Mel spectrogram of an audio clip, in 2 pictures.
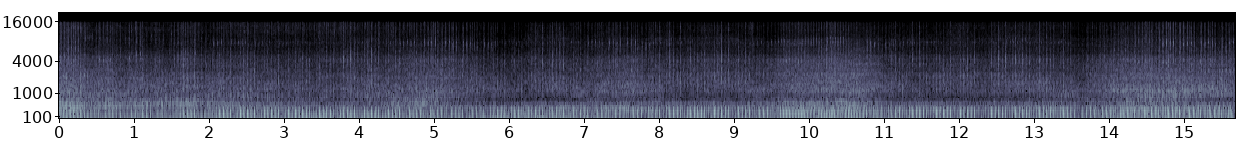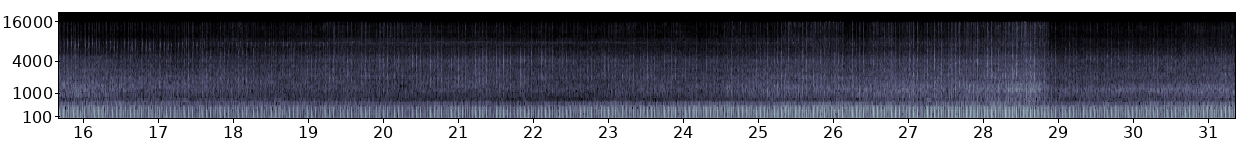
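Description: Single-cylinder 196cc Honda-clone engine of a mini bike running as the bike is ridden, with small rises and falls in speed and a drop in level about a second before the end. It is smoking and blowing oil, and the owners take it to be low on compression, likely from stuck piston rings.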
